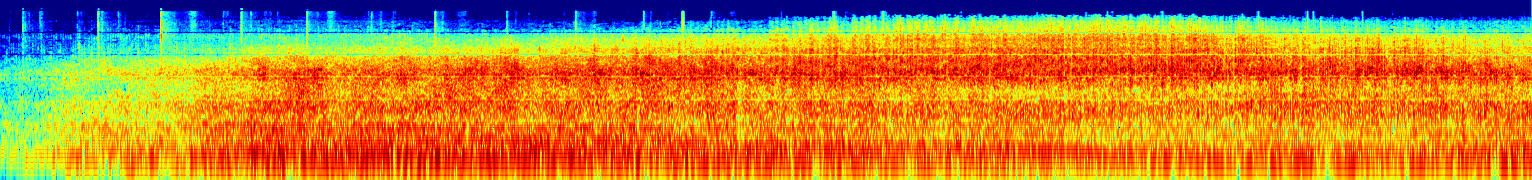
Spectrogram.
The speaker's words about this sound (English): Sounds like those Navy boys are getting an early start on us today. They sound close. I don't remember him flying this close before.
